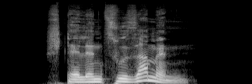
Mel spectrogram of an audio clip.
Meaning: inflection of zusammenstellen: 1. first/third-person plural present 2. first/third-person plural subjunctive I
- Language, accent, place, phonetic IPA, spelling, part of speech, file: German, Germany, Berlin, [ˌʃtɛlən t͡suˈzamən], stellen zusammen, verb, De-stellen zusammen.ogg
